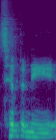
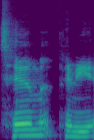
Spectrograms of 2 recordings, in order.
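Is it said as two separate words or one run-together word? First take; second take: one word; two words. First: It is said as one run-together word. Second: It is said as two separate words.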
